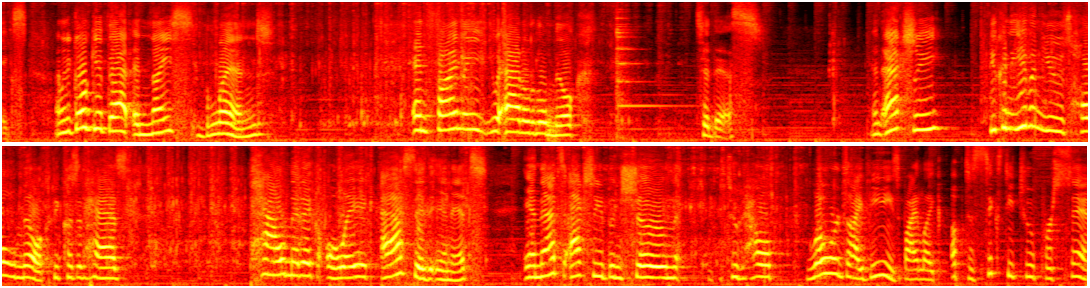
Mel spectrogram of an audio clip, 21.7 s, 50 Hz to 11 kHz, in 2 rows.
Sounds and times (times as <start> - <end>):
Music: 0.0 - 21.7
Speech: 13.4 - 21.7.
